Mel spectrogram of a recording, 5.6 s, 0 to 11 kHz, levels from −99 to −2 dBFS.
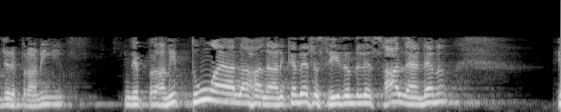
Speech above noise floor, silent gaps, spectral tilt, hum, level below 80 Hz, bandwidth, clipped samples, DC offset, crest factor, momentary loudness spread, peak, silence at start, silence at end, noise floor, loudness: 41 dB; none; -12.5 dB/octave; none; -64 dBFS; 4.1 kHz; under 0.1%; under 0.1%; 14 dB; 11 LU; -8 dBFS; 0 s; 0.8 s; -63 dBFS; -22 LUFS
